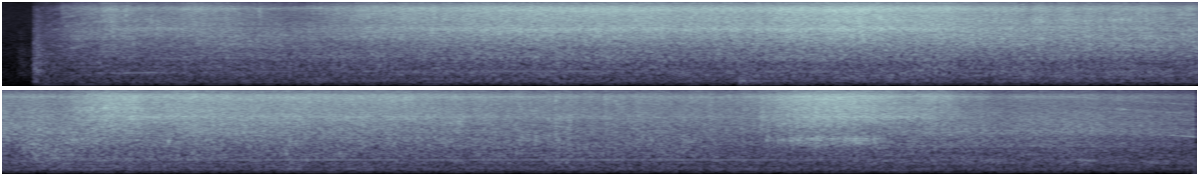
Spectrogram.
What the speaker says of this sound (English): I'm going to pass the nozzle through the middle of this on maximum. One pass forward and one pass back.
